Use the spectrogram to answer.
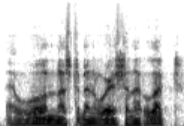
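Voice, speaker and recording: Real deep voiced western marshal, grave n steady, terse, old radio drama. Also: male voice, moderate pace. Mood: concerned. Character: steady, grave, plainspoken Old West lawman.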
